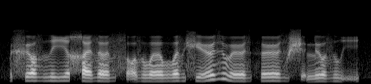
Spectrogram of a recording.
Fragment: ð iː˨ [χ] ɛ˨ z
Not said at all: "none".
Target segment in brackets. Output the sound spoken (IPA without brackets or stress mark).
χ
